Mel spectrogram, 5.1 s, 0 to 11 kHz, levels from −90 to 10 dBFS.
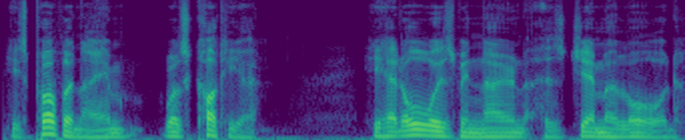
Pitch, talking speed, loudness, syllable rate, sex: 95 Hz, 150 wpm, -22 LUFS, 4.3 syllables/s, male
